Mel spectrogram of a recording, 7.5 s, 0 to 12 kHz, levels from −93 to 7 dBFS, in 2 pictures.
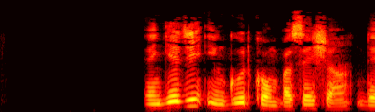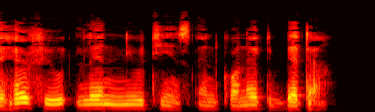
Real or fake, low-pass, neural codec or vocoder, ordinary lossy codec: real; 9.9 kHz; none; MP3, 32 kbps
